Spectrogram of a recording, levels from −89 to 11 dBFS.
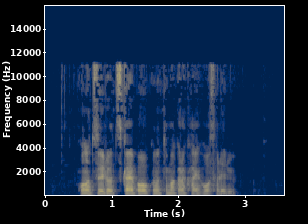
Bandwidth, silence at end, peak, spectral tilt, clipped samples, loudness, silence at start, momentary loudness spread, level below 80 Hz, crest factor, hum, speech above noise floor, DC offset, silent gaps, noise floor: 12 kHz; 0.8 s; -4 dBFS; -2 dB/octave; under 0.1%; -24 LUFS; 0.5 s; 12 LU; -76 dBFS; 24 dB; none; 51 dB; under 0.1%; none; -76 dBFS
